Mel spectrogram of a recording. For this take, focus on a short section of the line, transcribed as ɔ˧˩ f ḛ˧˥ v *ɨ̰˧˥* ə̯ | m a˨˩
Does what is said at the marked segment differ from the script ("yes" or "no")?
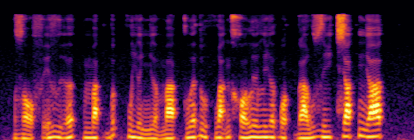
no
